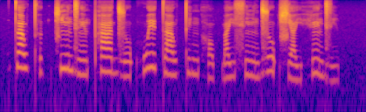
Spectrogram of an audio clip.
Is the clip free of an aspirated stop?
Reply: no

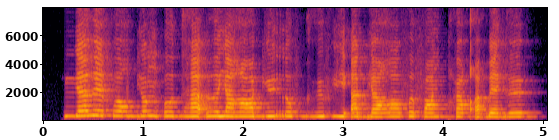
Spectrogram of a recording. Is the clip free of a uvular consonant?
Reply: no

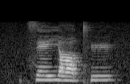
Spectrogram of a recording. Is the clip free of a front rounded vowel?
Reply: no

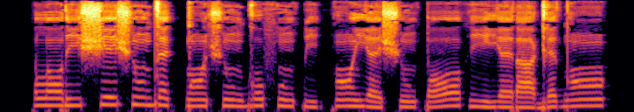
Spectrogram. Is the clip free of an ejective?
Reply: yes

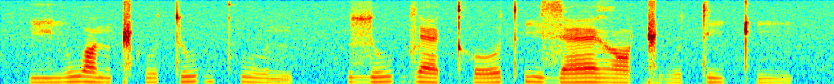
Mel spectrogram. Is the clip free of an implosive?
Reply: yes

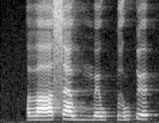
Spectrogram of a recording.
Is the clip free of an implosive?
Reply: no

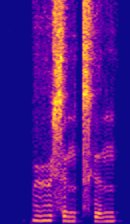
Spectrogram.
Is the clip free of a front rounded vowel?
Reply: no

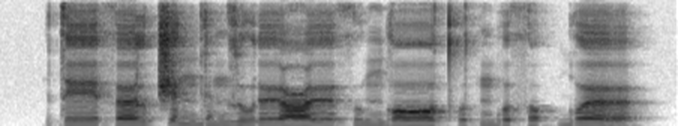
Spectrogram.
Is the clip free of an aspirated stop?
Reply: yes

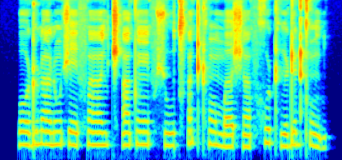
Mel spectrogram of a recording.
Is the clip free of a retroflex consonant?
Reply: no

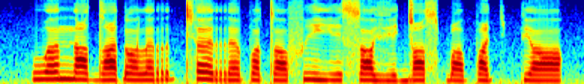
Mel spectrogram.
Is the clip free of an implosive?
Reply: no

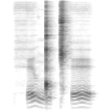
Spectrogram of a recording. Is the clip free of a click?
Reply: no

